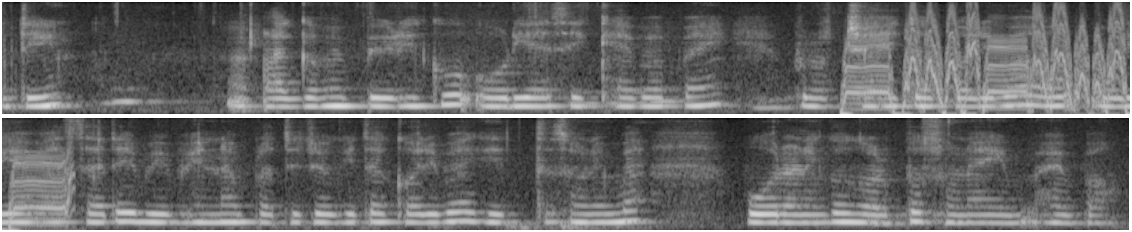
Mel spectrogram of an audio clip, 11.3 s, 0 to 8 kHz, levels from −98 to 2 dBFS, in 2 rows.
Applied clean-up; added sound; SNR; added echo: none; Scratching (performance technique); 3 dB; none.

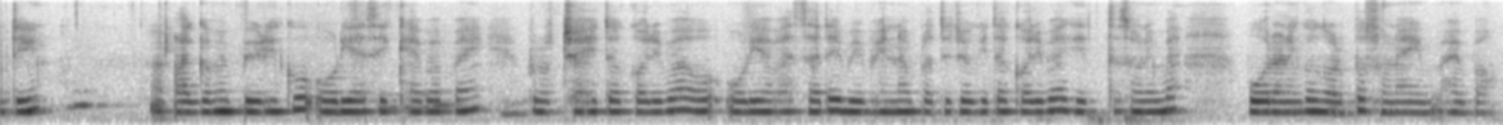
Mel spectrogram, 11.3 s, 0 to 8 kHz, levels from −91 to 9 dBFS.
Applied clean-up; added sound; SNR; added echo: none; none; none; none.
